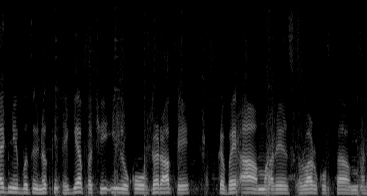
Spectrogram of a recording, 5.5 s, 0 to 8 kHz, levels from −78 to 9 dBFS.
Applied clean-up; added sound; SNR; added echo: neural separator model SepFormer DNS4.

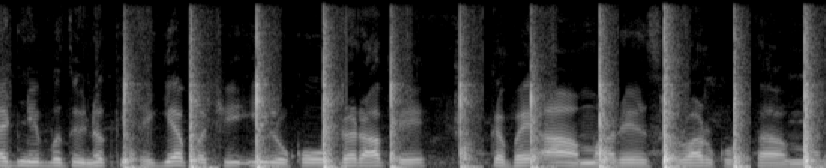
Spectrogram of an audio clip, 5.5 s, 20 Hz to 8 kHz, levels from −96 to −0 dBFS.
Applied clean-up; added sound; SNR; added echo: none; Walk, footsteps; -3 dB; none.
